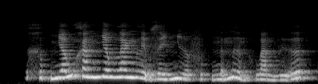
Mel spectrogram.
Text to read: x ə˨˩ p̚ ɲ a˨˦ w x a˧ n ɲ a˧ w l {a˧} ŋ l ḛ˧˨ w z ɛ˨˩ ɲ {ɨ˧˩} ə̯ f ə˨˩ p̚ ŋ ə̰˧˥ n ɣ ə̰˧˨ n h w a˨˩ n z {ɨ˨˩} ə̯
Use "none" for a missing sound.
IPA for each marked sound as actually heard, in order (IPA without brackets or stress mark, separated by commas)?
a˧, ɨ˧˩, ɨ̰˧˥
